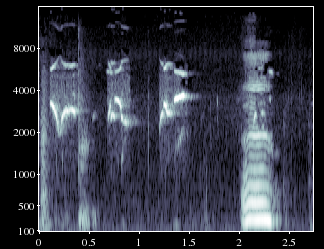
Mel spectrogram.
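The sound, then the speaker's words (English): Rose-breasted grosbeak song, similar to a robin's but more warbly: three short, high, slurred phrases followed by a longer, harsher buzzy note, with brief pauses between them and no talking. “Yeah, it's just a little more warbly than a robin.”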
